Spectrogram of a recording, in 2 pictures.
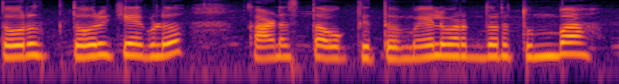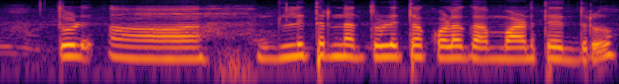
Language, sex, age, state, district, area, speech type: Kannada, female, 18-30, Karnataka, Vijayanagara, rural, spontaneous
